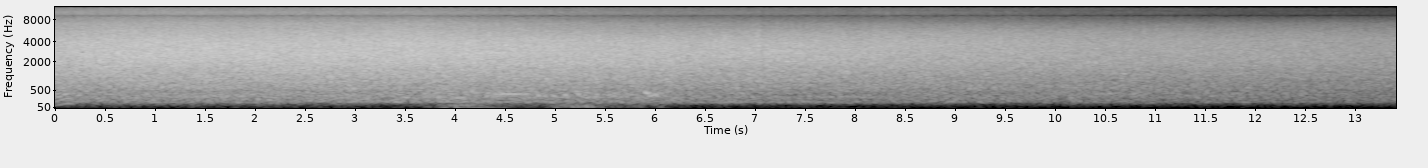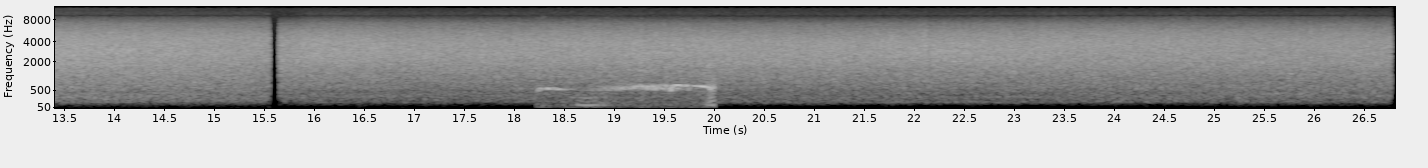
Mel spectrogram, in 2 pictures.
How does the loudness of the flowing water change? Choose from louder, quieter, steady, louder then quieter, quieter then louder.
quieter.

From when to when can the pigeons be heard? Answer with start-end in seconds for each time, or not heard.
3.9-6.2, 18.2-20.1.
